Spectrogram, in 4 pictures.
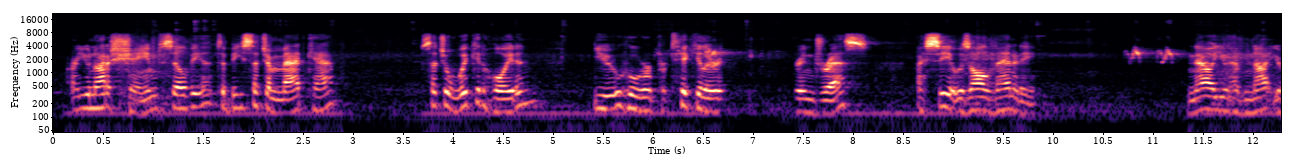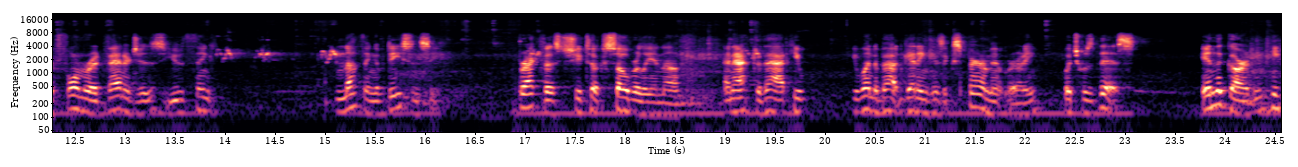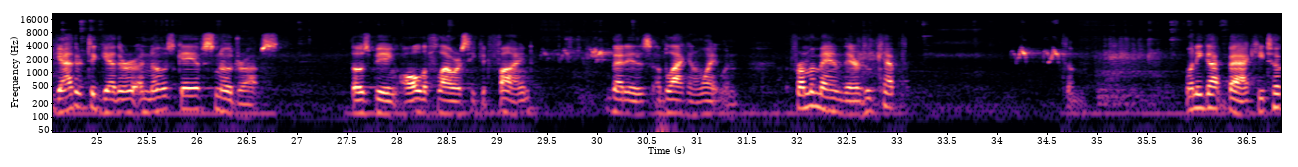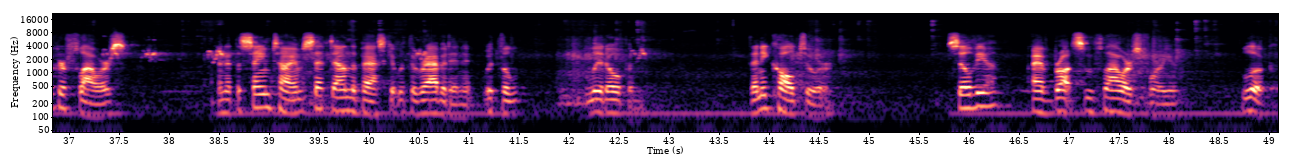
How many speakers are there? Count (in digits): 1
